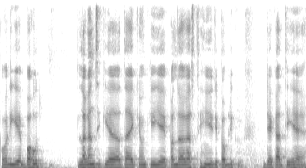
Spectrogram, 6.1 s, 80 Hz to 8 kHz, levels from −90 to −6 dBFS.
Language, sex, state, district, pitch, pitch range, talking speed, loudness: Hindi, male, Bihar, Samastipur, 130 Hz, 125-135 Hz, 165 wpm, -44 LUFS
